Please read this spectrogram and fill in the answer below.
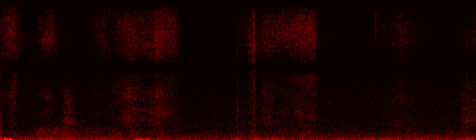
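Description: Near silence, with faint rustling of yarn being handled as the thread tails of a crocheted flower are pulled and tied, once about two-thirds of a second in and again around a second and a half.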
